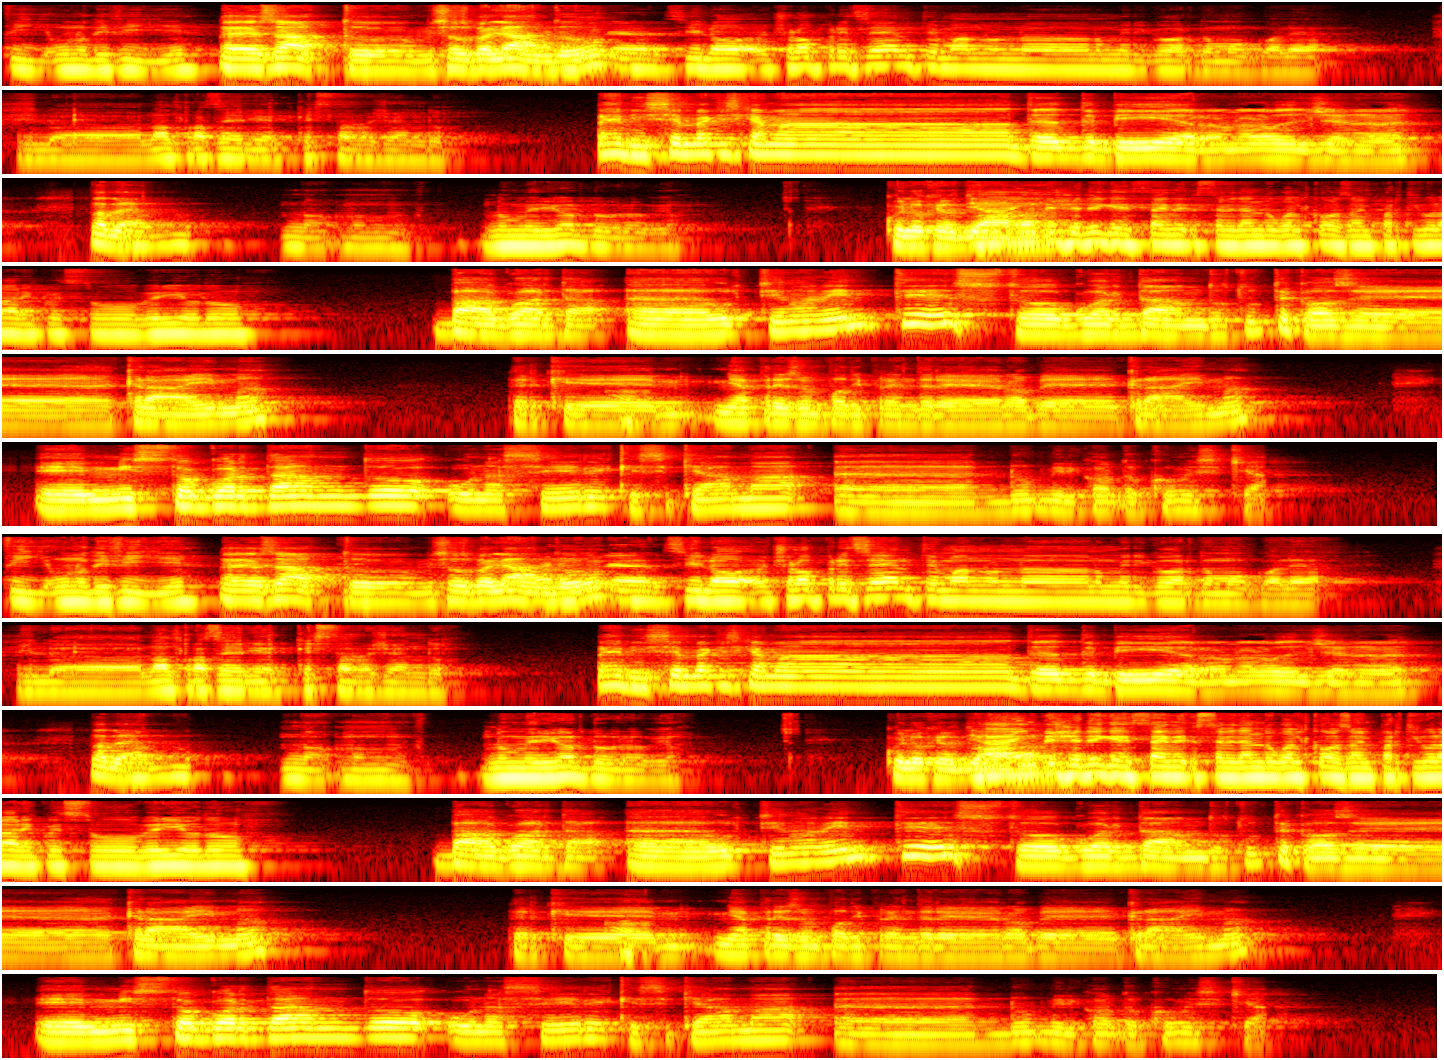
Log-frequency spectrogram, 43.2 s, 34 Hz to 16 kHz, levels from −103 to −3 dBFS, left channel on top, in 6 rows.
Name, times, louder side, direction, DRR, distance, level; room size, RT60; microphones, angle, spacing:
voice 1, 0.0-1.0 2.6-6.6 7.3-9.4 15.0-15.3 15.8-16.5 16.8-17.8 19.2-22.9 31.8-32.1, right 3 dB, 80° right, 0.8 m, -22 dB
voice 2, 1.1-3.1 10.2-14.3 14.8-15.2 18.8-19.7 23.8-30.2 31.4-35.1 36.2-42.3, left 1 dB, 25° left, 0.7 m, -20 dB
19.0 x 17.5 x 7.9 m
head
